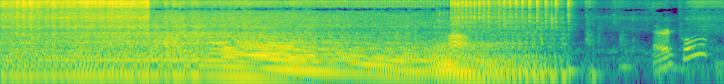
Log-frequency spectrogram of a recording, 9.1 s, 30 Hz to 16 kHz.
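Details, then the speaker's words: Toro CCR2500 5hp snowblower that would not start, after carburetor cleaning: it catches and stumbles along in an uneven sputter for several seconds, then dies, with the muffler full of oil. "No, now it's gonna work, but it's full with oil on the Carburetor. Muffler. Yeah. Oh, muffler. muffler is full."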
